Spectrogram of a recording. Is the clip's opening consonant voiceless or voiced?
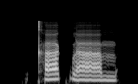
voiceless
